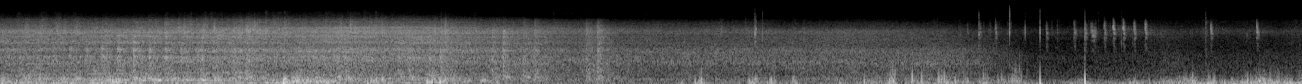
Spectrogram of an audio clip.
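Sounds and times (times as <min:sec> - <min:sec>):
electric train rushing past: 0:00.0 - 0:10.4.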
